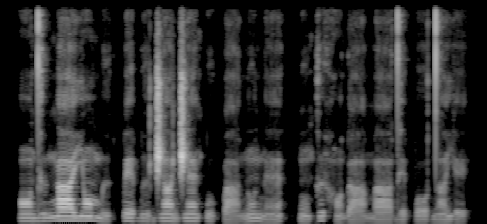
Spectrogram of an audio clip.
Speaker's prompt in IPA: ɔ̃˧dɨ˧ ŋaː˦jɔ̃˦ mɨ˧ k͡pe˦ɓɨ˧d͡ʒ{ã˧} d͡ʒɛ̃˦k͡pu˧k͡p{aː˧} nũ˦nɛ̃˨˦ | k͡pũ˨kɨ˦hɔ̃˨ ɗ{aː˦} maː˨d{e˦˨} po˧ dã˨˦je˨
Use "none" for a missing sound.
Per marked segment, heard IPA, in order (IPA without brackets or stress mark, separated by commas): ã˦, aː˨, aː˨, e˦˨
